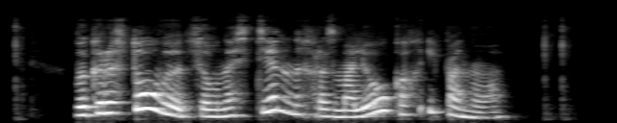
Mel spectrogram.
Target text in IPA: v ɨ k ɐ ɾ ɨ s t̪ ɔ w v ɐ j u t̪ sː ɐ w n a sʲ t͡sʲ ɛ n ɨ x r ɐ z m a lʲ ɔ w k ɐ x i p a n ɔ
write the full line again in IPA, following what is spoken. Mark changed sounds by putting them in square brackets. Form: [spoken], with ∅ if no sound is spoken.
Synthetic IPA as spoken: v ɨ k ɐ ɾ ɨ s t̪ ɔ w v ɐ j u t̪ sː ɐ w n a sʲ t͡sʲ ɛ [nː] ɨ x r ɐ z m a lʲ ɔ w k ɐ x i p a n ɔ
